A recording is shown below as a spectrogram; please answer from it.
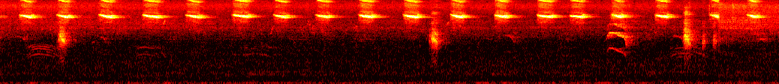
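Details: Common cuckoo juvenile being fed by its vinous-throated parrotbill host; a thin, very high, hissing note repeated about twice per second, with faint lower chirps and a low background rumble.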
